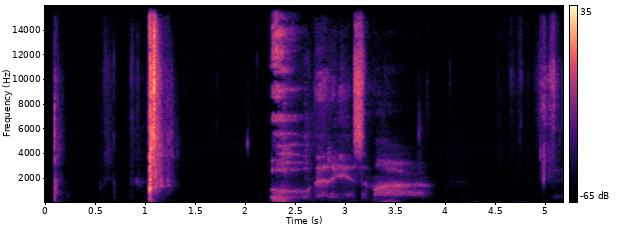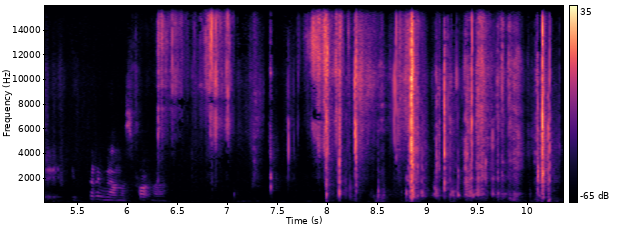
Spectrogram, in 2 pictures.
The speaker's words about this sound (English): I'm going to open this can of Pringles now. Yeah, go ahead. Yeah. This is snack time.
